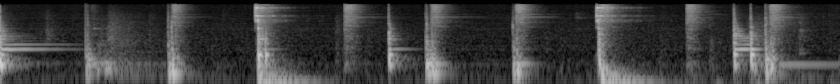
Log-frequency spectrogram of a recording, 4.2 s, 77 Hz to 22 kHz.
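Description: Reggae drum and percussion recording: sharp hits in a steady rhythm, with a deep kick drum about every 1.7 seconds.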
